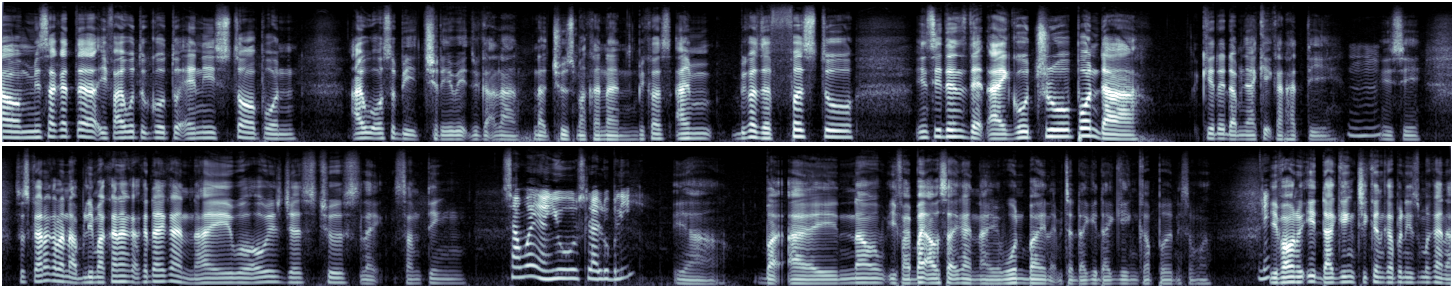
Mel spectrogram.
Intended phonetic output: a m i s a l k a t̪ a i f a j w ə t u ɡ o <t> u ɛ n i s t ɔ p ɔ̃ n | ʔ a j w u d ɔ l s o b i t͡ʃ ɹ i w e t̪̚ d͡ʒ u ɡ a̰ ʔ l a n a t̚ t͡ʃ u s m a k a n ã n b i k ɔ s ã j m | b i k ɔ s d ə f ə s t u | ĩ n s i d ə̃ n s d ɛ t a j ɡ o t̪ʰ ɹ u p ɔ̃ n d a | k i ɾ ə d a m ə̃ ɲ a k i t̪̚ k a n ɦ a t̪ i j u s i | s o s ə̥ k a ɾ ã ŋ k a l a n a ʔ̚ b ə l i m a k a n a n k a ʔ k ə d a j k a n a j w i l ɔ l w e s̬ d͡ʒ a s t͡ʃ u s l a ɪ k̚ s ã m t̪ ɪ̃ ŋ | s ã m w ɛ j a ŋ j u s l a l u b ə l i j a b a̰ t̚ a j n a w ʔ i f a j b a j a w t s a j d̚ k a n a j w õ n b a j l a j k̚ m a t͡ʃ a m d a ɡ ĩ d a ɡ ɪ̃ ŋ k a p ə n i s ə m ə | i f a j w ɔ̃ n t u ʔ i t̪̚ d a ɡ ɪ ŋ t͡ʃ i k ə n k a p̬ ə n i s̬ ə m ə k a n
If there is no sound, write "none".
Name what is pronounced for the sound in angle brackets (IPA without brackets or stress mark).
t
